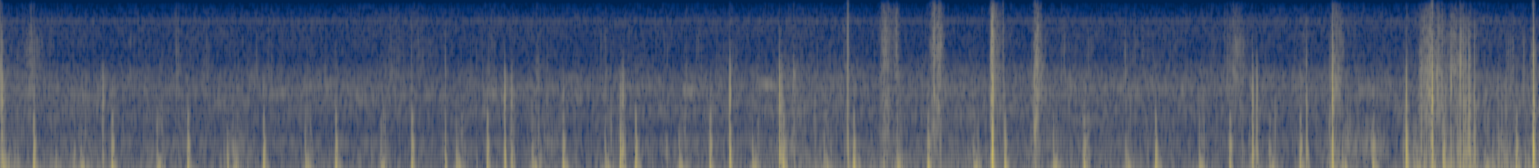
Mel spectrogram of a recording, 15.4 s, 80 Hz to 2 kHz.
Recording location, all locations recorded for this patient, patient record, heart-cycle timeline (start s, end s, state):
mitral valve (MV)
aortic valve (AV)+pulmonary valve (PV)+tricuspid valve (TV)+mitral valve (MV)
#Age: Child
#Sex: Male
#Height: 138.0 cm
#Weight: 25.0 kg
#Pregnancy status: False
#Murmur: Absent
#Murmur locations: nan
#Most audible location: nan
#Systolic murmur timing: nan
#Systolic murmur shape: nan
#Systolic murmur grading: nan
#Systolic murmur pitch: nan
#Systolic murmur quality: nan
#Diastolic murmur timing: nan
#Diastolic murmur shape: nan
#Diastolic murmur grading: nan
#Diastolic murmur pitch: nan
#Diastolic murmur quality: nan
#Outcome: Normal
#Campaign: 2015 screening campaign
0.00	1.54	unannotated
1.54	1.66	S1
1.66	1.84	systole
1.84	1.94	S2
1.94	2.26	diastole
2.26	2.42	S1
2.42	2.58	systole
2.58	2.70	S2
2.70	3.01	diastole
3.01	3.16	S1
3.16	3.32	systole
3.32	3.46	S2
3.46	3.75	diastole
3.75	3.90	S1
3.90	4.06	systole
4.06	4.18	S2
4.18	4.52	diastole
4.52	4.66	S1
4.66	4.82	systole
4.82	4.94	S2
4.94	5.28	diastole
5.28	5.44	S1
5.44	5.58	systole
5.58	5.74	S2
5.74	6.01	diastole
6.01	6.16	S1
6.16	6.30	systole
6.30	6.44	S2
6.44	6.75	diastole
6.75	6.90	S1
6.90	7.06	systole
7.06	7.20	S2
7.20	7.50	diastole
7.50	7.62	S1
7.62	7.80	systole
7.80	7.94	S2
7.94	8.18	diastole
8.18	8.34	S1
8.34	8.48	systole
8.48	8.64	S2
8.64	8.91	diastole
8.91	9.06	S1
9.06	9.23	systole
9.23	9.34	S2
9.34	9.70	diastole
9.70	9.84	S1
9.84	10.01	systole
10.01	10.16	S2
10.16	10.49	diastole
10.49	10.64	S1
10.64	10.79	systole
10.79	10.94	S2
10.94	11.21	diastole
11.21	11.36	S1
11.36	11.50	systole
11.50	11.64	S2
11.64	11.94	diastole
11.94	12.10	S1
12.10	12.24	systole
12.24	12.38	S2
12.38	12.66	diastole
12.66	12.80	S1
12.80	12.94	systole
12.94	13.06	S2
13.06	13.38	diastole
13.38	13.51	S1
13.51	13.67	systole
13.67	13.82	S2
13.82	15.39	unannotated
